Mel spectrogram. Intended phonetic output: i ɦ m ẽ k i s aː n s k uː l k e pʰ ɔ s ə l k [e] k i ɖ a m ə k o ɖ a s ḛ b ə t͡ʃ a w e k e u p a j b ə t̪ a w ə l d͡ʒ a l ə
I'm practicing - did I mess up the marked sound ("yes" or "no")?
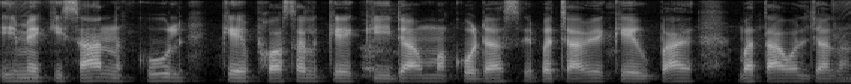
no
